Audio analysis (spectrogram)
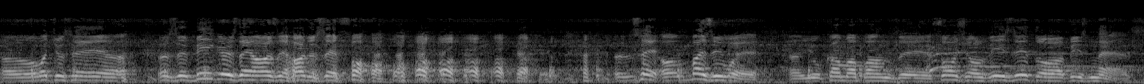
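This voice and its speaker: An actor playing a big, hearty French Canadian lumber camp foreman who speaks halting broken English in an old-time radio drama. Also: high-pitched, poor audio. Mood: genial, curious. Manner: halting broken English, refers to himself by name.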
